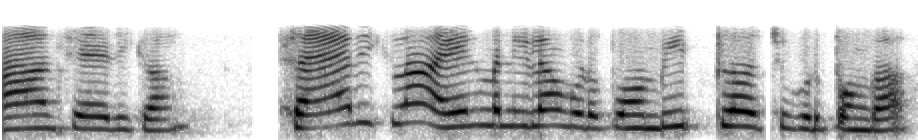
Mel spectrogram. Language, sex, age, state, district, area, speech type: Tamil, female, 18-30, Tamil Nadu, Thoothukudi, rural, conversation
